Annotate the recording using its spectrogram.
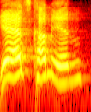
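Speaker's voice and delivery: very high, loud, tiny squeak of a voice. Game master voices whoever answers the player's knock, in a tiny little voice. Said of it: "you hear a tiny little voice go".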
